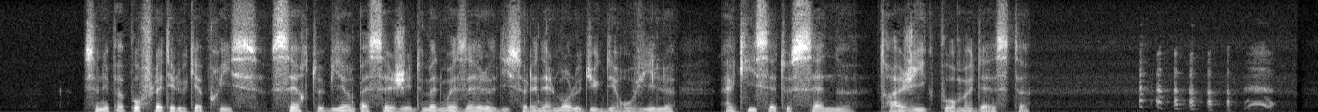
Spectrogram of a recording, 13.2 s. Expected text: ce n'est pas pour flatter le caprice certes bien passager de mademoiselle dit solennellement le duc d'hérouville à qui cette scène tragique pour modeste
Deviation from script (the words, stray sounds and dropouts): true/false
true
